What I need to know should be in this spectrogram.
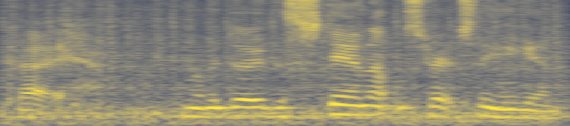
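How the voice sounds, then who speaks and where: A man's voice: a little high, brisk, very noisy. An Australian man giving casual, slangy solo commentary to himself while driving in a racing game. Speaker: sim racing driver. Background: loud racing car engine sounds.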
